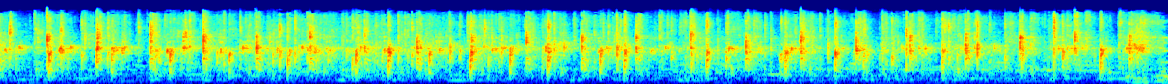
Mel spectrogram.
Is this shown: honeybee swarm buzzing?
no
